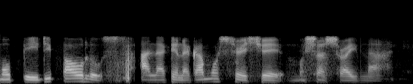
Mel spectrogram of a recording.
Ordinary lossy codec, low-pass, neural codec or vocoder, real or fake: none; 3.6 kHz; codec, 16 kHz, 1 kbps, X-Codec, HuBERT features, trained on balanced general audio; fake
